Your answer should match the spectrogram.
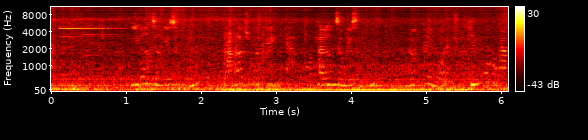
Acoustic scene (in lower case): bus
